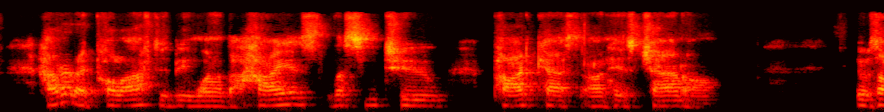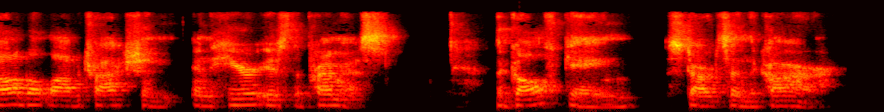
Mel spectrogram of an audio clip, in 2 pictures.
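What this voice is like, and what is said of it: Canadian Maritimes accent. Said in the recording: “you can tell I have a Canadian accent ... you're from the Maritimes, aren't you? Just when I say car.”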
